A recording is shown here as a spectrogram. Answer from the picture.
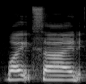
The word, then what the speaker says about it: Whiteside: And my name is spelled T-A-B-A-T-H-A. Whiteside is the color white. S-I-D-E.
